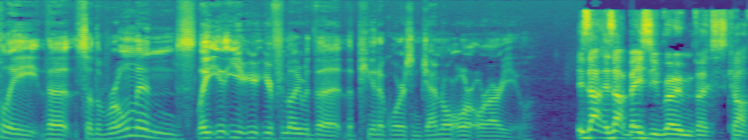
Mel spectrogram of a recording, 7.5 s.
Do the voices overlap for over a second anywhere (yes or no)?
no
